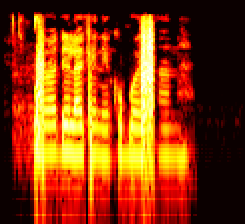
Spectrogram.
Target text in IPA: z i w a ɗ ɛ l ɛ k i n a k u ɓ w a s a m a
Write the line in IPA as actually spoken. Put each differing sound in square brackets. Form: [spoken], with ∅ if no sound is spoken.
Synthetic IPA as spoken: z [a] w a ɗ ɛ l [a] k [ɛ] n [i] k u ɓ w a s a [n] a

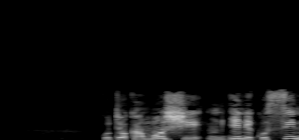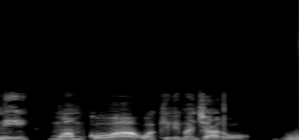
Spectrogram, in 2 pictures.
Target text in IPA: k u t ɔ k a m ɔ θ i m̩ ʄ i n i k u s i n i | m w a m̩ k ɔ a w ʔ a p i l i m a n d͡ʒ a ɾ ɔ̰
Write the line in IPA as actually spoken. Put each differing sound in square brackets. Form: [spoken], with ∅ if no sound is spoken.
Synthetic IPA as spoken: k u t ɔ k a m ɔ [ʃ] i m̩ ʄ i n i k u s i n i | m w a m̩ k ɔ a w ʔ a [k] i l i m a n d͡ʒ a ɾ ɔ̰

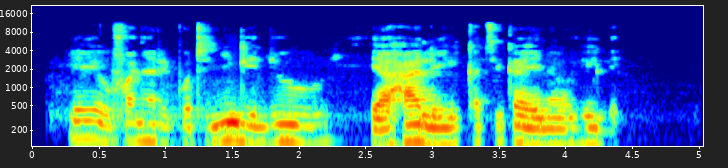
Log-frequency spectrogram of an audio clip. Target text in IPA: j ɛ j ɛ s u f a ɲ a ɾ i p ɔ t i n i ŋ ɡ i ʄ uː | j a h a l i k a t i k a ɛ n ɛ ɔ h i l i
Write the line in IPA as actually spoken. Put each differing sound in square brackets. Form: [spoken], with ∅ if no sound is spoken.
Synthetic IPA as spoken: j ɛ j ɛ [h] u f a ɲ a ɾ i p ɔ t i [ɲ] i ŋ ɡ i ʄ uː | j a h a l i k a t i k a ɛ n ɛ ɔ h i l i

